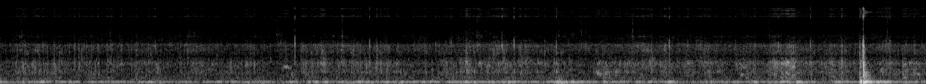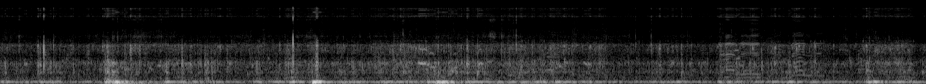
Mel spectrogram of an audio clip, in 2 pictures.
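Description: Waves splash and churn around a kayak.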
